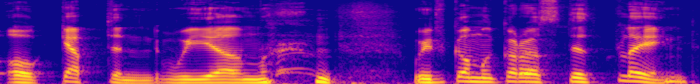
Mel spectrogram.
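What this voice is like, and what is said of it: Impression of Star Trek's Chekov. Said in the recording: “I could do my Chekhov”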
